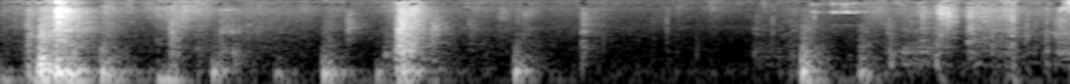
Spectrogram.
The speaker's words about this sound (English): Hold on. I gotta freaking move my pillow on my footrest.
